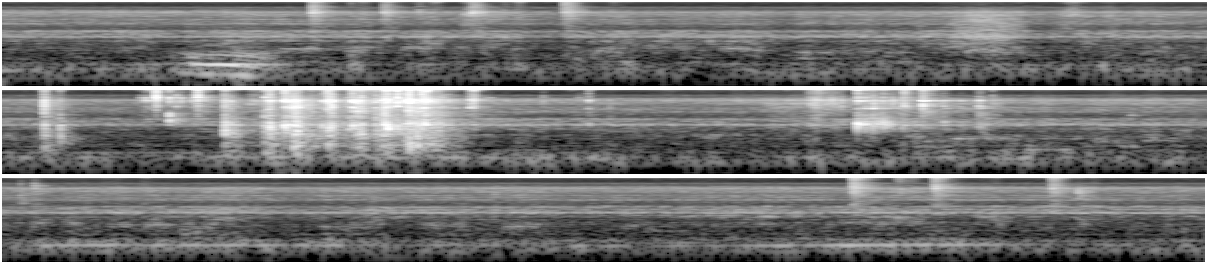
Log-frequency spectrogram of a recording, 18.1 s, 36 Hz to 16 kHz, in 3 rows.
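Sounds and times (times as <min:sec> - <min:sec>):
small hard pieces clinking: 0:06.2 - 0:08.5, 0:10.0 - 0:11.1.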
